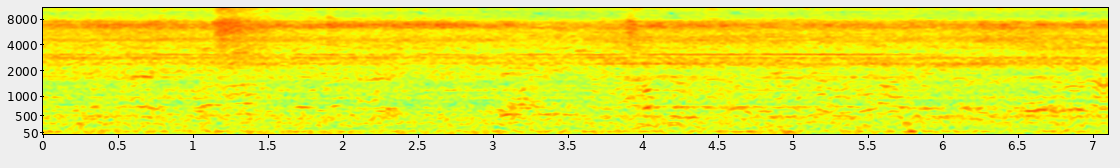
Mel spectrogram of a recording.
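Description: A train rolls past with a steady low rumble and rattle.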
